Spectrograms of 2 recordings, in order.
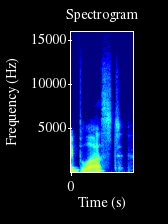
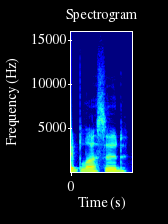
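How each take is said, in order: First: Blessed said as one syllable, "blest"; blessed, one syllable, ending in a t sound. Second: Blessed said in two syllables, "bless-ed"; blessed with the old -ed ending sounded. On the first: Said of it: "now we say blessed". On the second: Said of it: "then in old language they say blessed". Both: Shown as a demonstration.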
